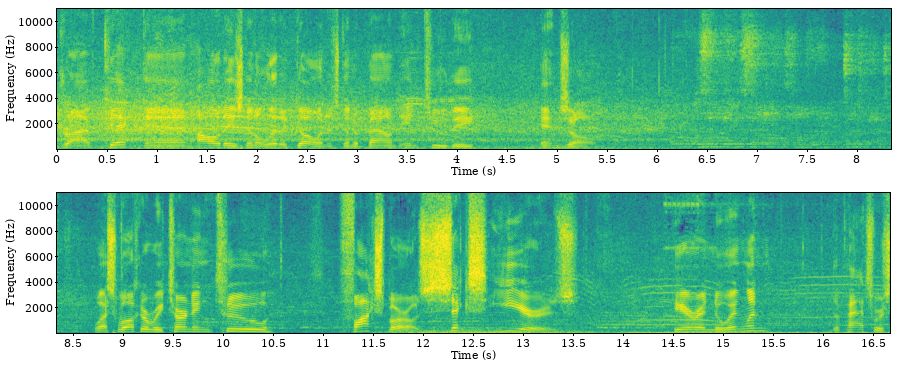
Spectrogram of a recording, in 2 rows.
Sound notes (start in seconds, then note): 6.7 pa announcement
